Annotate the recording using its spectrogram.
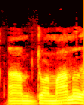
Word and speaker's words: Dormammu: I mean, we sort of knew throughout the whole entire time that Cassilius was working for, Dormammu. That's how you pronounce his name.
